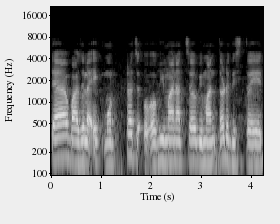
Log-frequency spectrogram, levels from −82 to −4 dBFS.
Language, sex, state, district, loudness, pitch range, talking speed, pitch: Marathi, male, Maharashtra, Pune, -24 LUFS, 135-150 Hz, 125 wpm, 145 Hz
